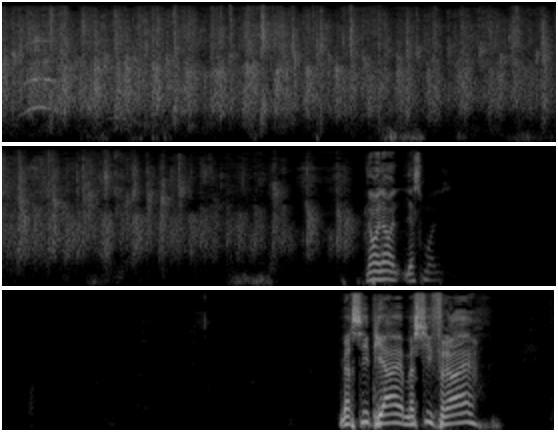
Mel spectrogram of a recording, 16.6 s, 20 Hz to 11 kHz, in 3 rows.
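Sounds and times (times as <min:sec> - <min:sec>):
audience applauding with many hands clapping: 0:00.0 - 0:09.4
speech: 0:09.2 - 0:10.1, 0:14.5 - 0:16.0.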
